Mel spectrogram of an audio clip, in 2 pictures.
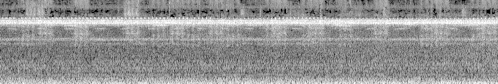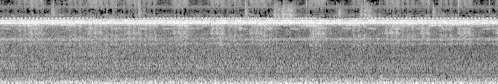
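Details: Crickets in the evening, with a continuous high-pitched ringing trill and softer, less distinct pulsing chirps beneath it, backed by steady low-frequency rumble.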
